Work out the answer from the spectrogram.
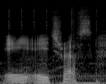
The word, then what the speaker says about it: Ahrefs: uh using hrefs um i usually pronounce the hrefs but it could be ahrefs so within the hrefs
